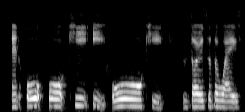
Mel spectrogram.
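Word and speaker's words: おおきい: They do stay the same when we say chisai and oki. That's how we pronounce the words.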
